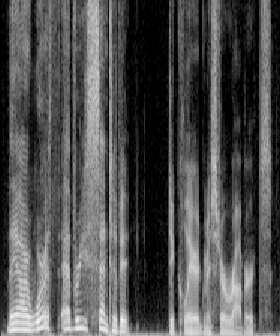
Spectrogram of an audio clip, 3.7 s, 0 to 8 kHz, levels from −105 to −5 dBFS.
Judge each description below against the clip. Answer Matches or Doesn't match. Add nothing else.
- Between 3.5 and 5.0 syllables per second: Doesn't match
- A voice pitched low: Matches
